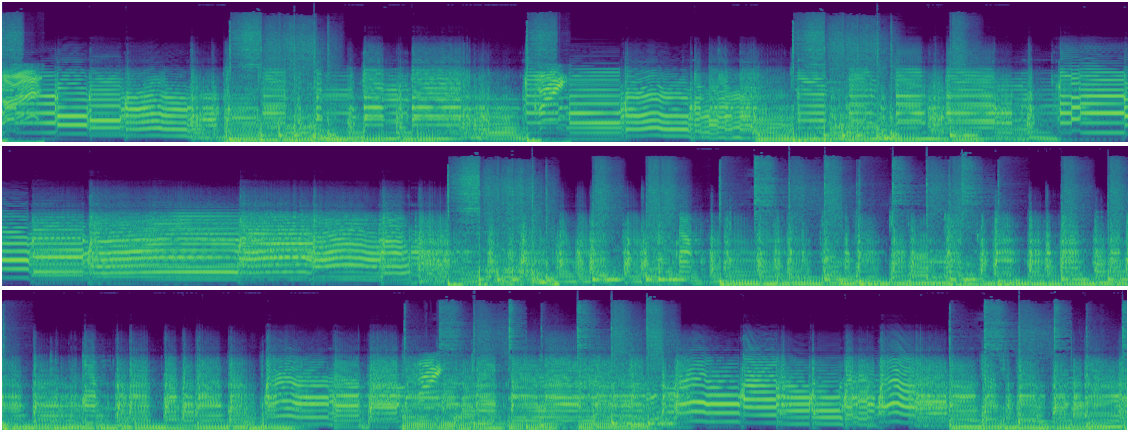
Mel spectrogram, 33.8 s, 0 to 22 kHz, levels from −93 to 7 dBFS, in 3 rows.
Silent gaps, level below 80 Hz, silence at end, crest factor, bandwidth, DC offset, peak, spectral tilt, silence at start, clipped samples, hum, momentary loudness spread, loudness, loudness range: none; -24 dBFS; 0 s; 14 dB; 17 kHz; under 0.1%; 0 dBFS; -5.5 dB/octave; 0 s; under 0.1%; none; 5 LU; -15 LUFS; 3 LU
